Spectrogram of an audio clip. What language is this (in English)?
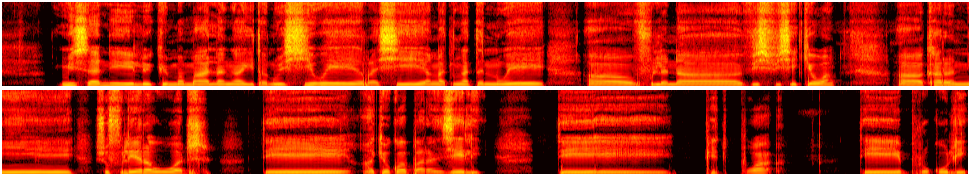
Southern Betsimisaraka Malagasy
